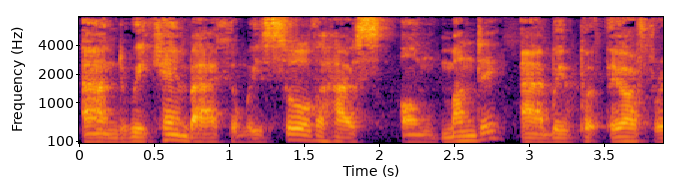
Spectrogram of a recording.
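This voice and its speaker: A man talks in a somewhat breathy voice with ordinary pitch variation, keeping a moderate pace. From Scotland. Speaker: party and events designer. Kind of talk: interview conversation. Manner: animated storytelling; hesitant, repeats words.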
